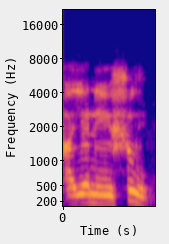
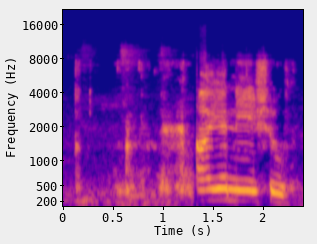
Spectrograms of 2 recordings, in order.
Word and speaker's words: अयनेषु: कि आपने देखा होगा आयने शु और सर्वेश तो इसके अंदर मुर्धन्य सकार है और मुर्धन्य सकार की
